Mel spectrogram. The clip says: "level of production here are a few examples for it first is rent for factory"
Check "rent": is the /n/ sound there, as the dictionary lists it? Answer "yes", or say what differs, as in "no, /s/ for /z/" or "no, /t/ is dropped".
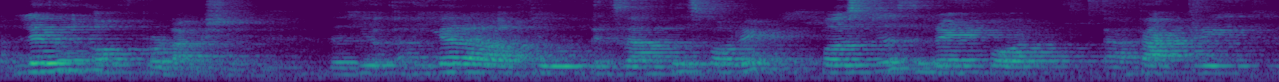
no, /n/ is dropped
